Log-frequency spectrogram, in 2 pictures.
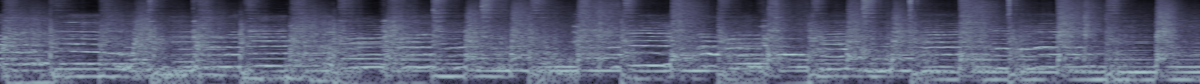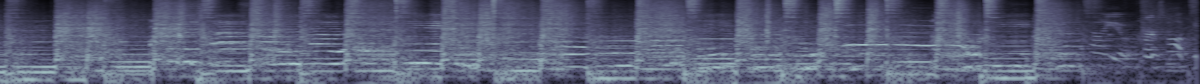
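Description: A live rock band (drum kit, electric guitar, bass guitar and a boy singing into a microphone) playing a song over a steady drum beat. The song ends a second or two before the end.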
